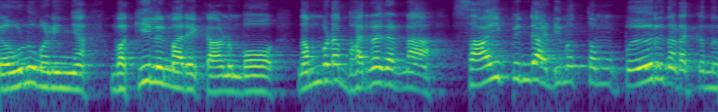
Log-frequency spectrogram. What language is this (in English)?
Malayalam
